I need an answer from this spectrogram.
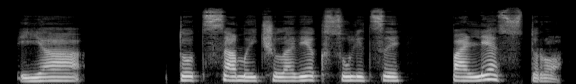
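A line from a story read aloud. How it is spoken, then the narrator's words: Slow. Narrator (Russian): наконец произнес он медленно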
